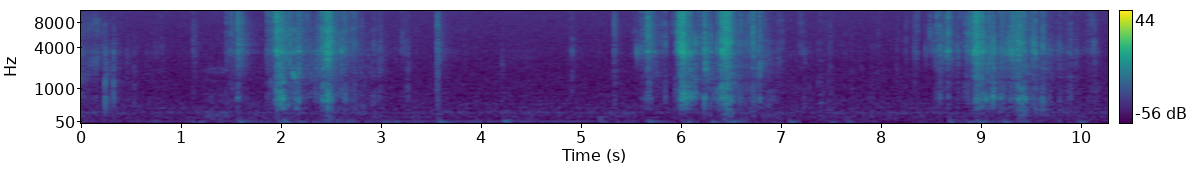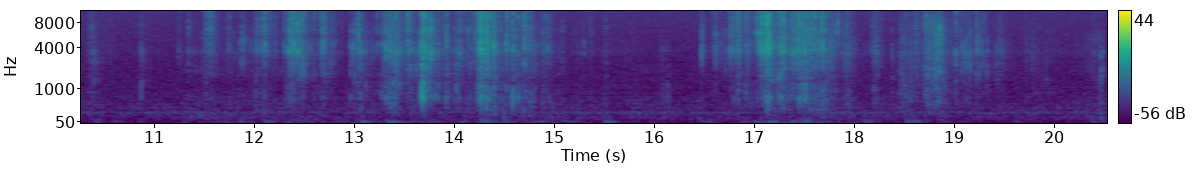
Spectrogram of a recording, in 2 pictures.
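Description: Foil trading-card pack wrappers being torn open and crinkled by hand, in short bursts every few seconds.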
